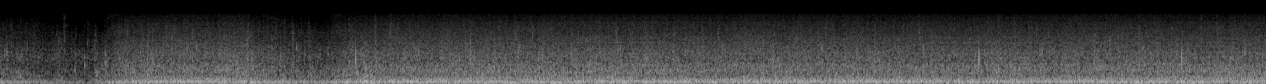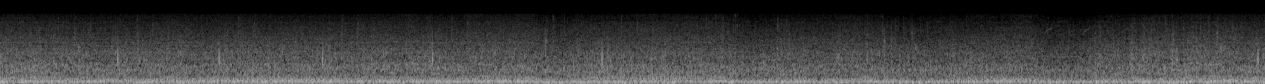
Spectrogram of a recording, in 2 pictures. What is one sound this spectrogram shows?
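Tyres churn through mud.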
